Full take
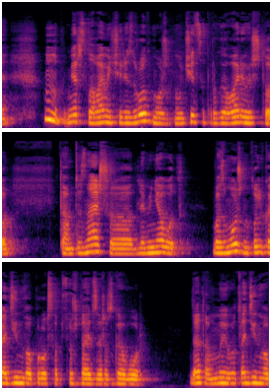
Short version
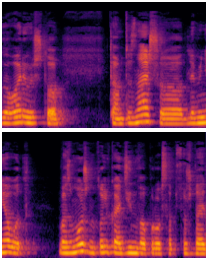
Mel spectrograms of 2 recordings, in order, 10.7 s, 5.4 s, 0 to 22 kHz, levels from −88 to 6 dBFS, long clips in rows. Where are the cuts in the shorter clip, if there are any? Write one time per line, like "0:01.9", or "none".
none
